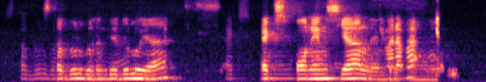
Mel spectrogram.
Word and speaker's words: eksponensial: Eksponensial ya. Gimana, Pak? Cara bacanya itu distribusi eksponensial ya. Bukan eksponensial ya, eksponensial.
